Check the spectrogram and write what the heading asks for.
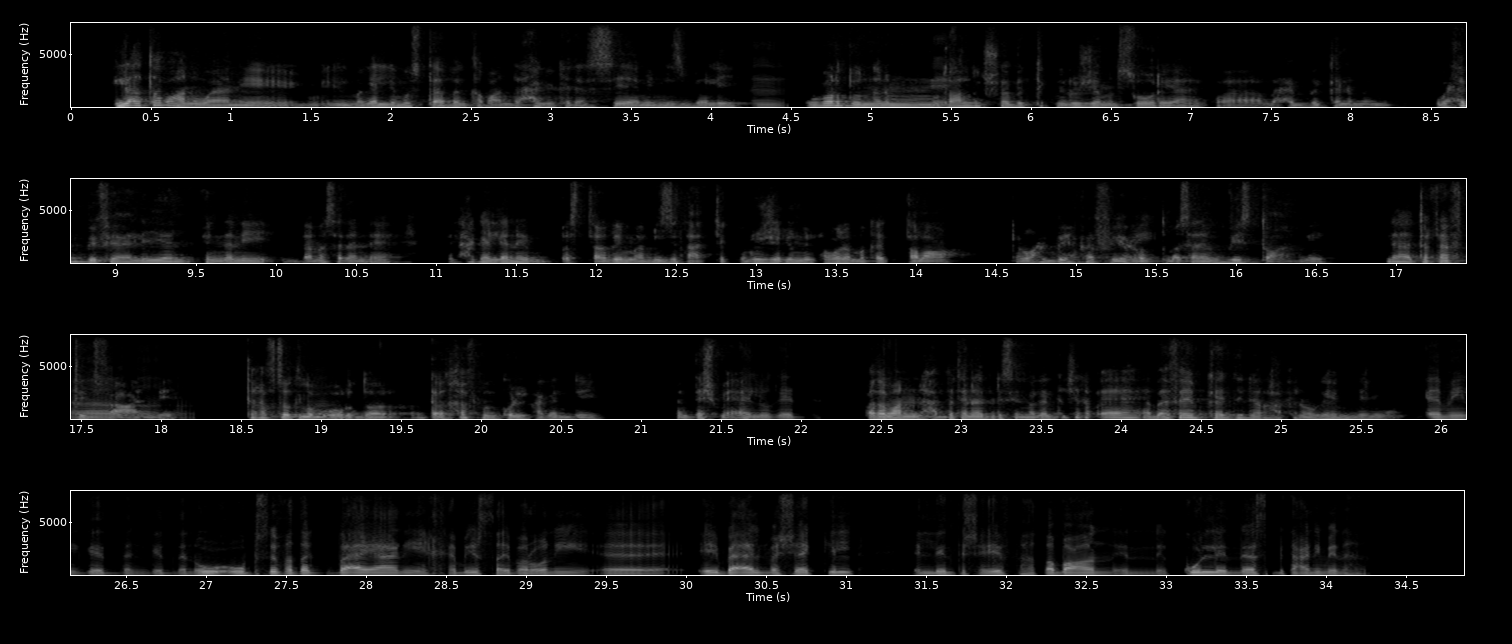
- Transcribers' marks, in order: unintelligible speech; tapping; in English: "أوردر"
- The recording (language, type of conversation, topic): Arabic, podcast, ازاي بتحافظ على خصوصيتك على الإنترنت من وجهة نظرك؟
